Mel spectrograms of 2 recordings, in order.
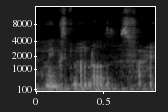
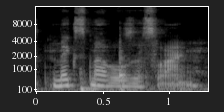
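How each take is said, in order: First: Soft unvoiced whisper. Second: Said in the usual way. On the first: Real, not acted. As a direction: breathe the words out quietly. Repeats the line as a whisper.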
